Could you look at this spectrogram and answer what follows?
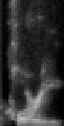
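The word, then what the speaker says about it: Kári: And so basically, and that's for Kori, which is spelled Kari with a little accent over it.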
